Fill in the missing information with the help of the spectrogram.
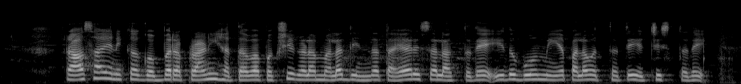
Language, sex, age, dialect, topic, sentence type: Kannada, female, 36-40, Mysore Kannada, agriculture, statement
